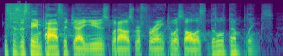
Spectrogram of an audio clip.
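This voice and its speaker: A man's voice: lowish voice, quick pace, pushed and bright. A male pastor giving a sermon in a casual, joking, conversational way. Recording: echoey hall.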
